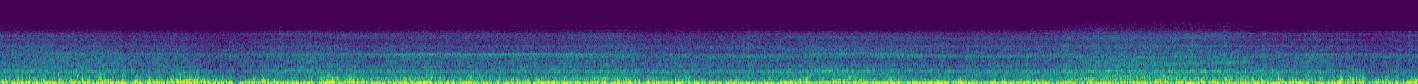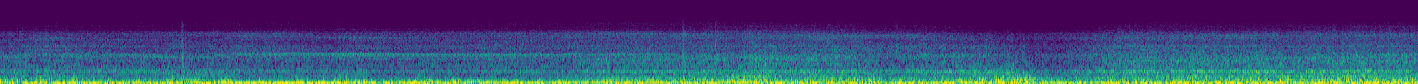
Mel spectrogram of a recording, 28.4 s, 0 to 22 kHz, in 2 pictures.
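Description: Honda NC700X motorcycle's 670 cc parallel-twin engine running at riding speed, its note wavering up and down with the throttle and dipping briefly a few times, over a heavy rumble of wind on the camera microphone.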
